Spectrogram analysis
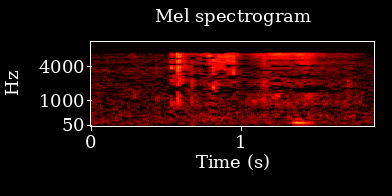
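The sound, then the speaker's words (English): Biting into a Taco Bell taco shell: a few faint, brittle crunches in quick succession, heard on their own. “I'm going to try a little bit of the shell without actually tasting the meat first.”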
